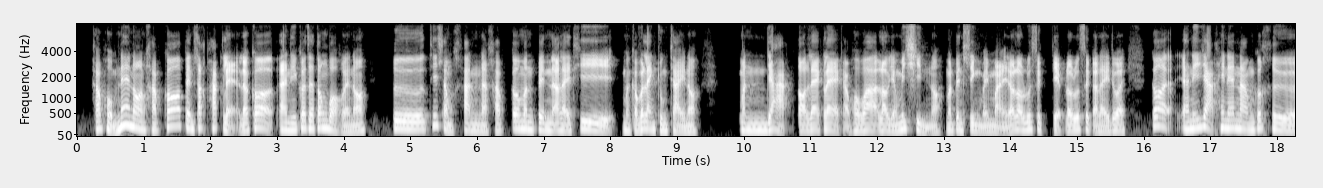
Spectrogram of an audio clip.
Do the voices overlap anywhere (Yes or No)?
No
